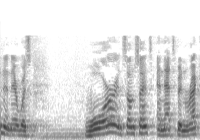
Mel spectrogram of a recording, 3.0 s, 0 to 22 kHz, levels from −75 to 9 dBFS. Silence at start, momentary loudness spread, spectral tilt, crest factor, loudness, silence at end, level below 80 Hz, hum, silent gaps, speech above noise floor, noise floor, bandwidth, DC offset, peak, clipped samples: 0 s; 14 LU; -5.5 dB/octave; 18 dB; -19 LUFS; 0 s; -56 dBFS; none; none; 20 dB; -40 dBFS; 8 kHz; under 0.1%; -2 dBFS; under 0.1%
